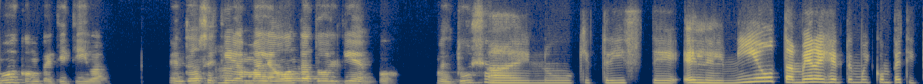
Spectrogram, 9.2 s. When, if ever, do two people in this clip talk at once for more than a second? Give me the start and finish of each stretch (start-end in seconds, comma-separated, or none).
none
